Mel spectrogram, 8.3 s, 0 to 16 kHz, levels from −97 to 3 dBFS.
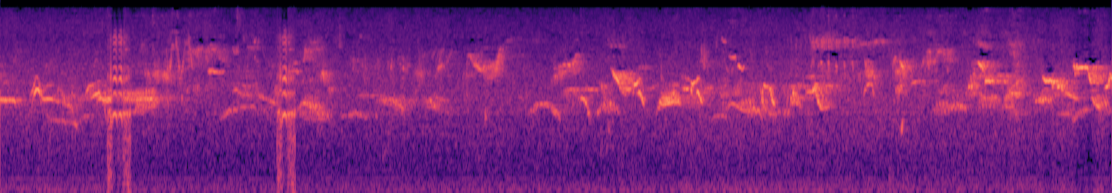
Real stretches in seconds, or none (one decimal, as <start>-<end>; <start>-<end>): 0.0-0.9; 5.1-5.9; 7.9-8.3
